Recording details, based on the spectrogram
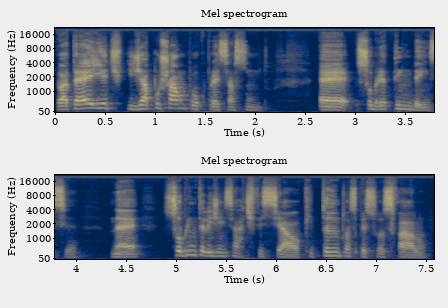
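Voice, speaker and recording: A man's voice: a little high, lively intonation, normal speed. A man from Ceará with a Northeastern Brazilian accent, hosting an interview in a casual, chatty way and often adding "né?". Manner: chatty, thinks aloud with restarts and "né?" tags. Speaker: podcast host.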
